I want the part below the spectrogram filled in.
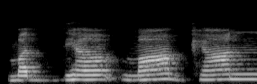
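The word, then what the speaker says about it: मध्यमाभ्यां: कृत्याय देवासुर नमस् कृताय मध्य माभ्यान नमः मध्य मा भ्यान आगे त वर्ग है तो आधा भ य में आ की मात्रा अनुस्वार का उच्चारण न की आधे न की तरह मध्यमाभ्यान नमः विसर्ग का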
